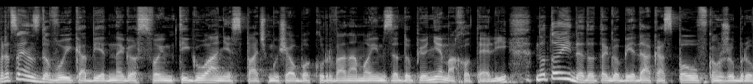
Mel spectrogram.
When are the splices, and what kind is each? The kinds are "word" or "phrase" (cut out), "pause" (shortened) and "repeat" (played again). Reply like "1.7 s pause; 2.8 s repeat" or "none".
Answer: none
